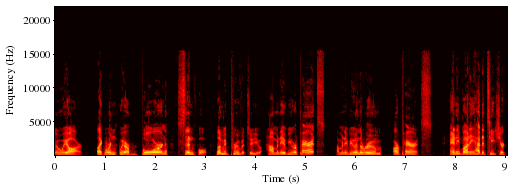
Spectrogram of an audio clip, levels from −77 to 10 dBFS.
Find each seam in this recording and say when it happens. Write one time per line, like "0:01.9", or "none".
0:01.2
0:04.2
